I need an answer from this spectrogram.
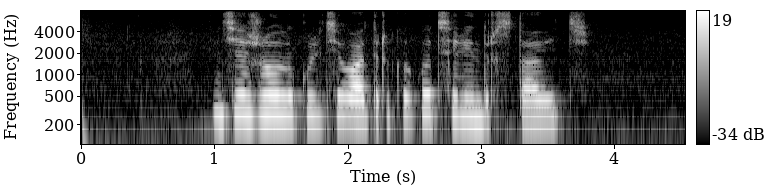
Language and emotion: Russian, sad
